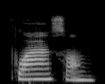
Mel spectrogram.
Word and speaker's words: poisson: Yang poison itu dibacanya poisson.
